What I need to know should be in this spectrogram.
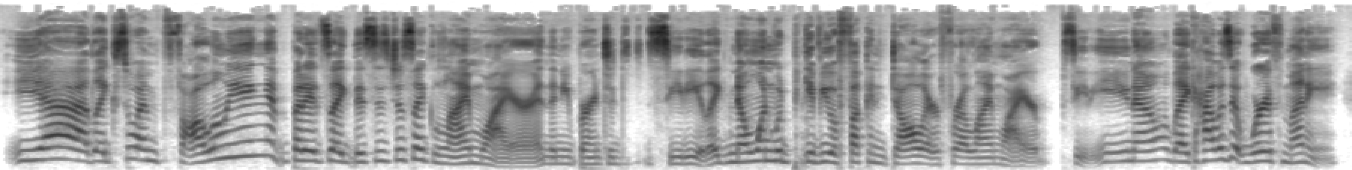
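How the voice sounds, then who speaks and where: A woman's voice: medium pitch, sing-song, normal speed, few pauses, a bit bright. A woman co-hosting a podcast, recapping a movie in loose, chatty talk full of "like" and casual swearing. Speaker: podcast co-host.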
